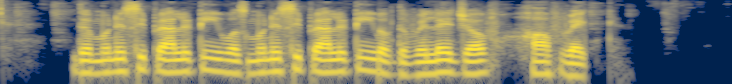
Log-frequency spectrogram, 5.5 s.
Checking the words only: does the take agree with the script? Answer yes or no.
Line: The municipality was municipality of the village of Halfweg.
yes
